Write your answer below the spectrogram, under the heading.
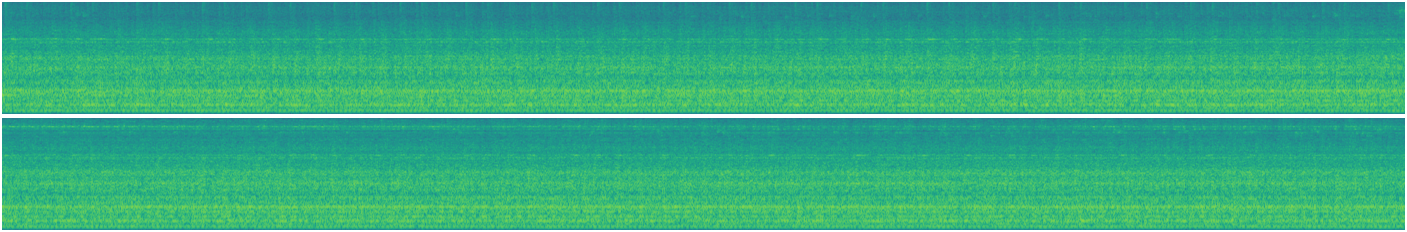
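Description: Metal lathe running steadily with several held tones from its motor and gearing, while a tool bores out the centre hole of an aluminium wheel spacer adapter.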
